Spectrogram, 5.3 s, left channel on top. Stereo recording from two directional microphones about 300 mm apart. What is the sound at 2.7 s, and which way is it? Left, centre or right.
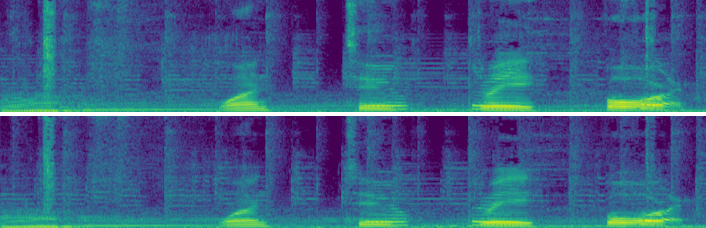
Speech, centre.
